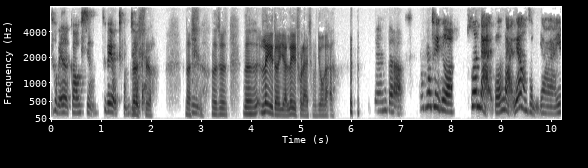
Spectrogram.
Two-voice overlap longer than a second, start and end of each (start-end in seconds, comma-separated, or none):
none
